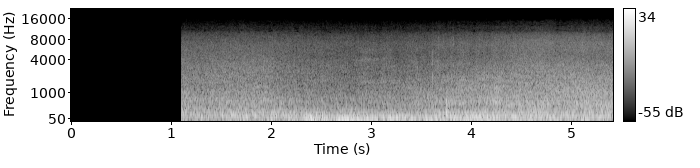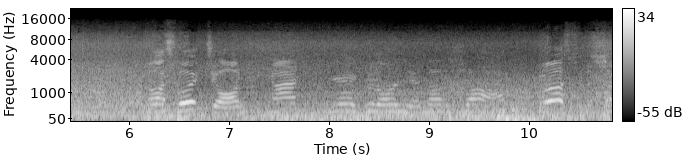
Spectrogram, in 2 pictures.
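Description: Surf breaking on a beach, with wind rumbling on the microphone, starting suddenly after a second of silence. From about six seconds in, a string of short pitched calls that rise and fall cuts through the surf.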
